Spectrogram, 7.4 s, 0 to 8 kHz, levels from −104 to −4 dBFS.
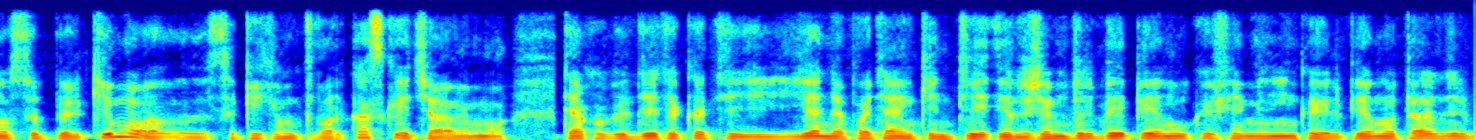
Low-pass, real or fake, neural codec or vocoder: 7.2 kHz; fake; codec, 16 kHz, 4 kbps, FreqCodec, smaller model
